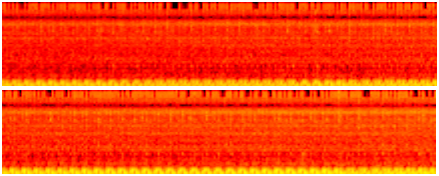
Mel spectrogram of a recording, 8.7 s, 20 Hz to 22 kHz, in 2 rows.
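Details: 2016 Kawasaki Vulcan 1700 V-twin idling after an oil change, no obvious leaks at drain plugs or filter: deep, even lope at steady idle, throb slowly firming up, no knocks or ticks; normal idle.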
